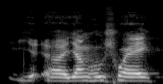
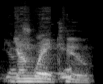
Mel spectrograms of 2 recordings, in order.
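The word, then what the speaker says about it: Younghoe Koo: I don't know if you of the Atlanta Falcons, who had struggles with Young Shui. I think no, Young Wei Koo. Sorry? Young Wei Koo. Okay, sorry. Whoa, I butchered his name.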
